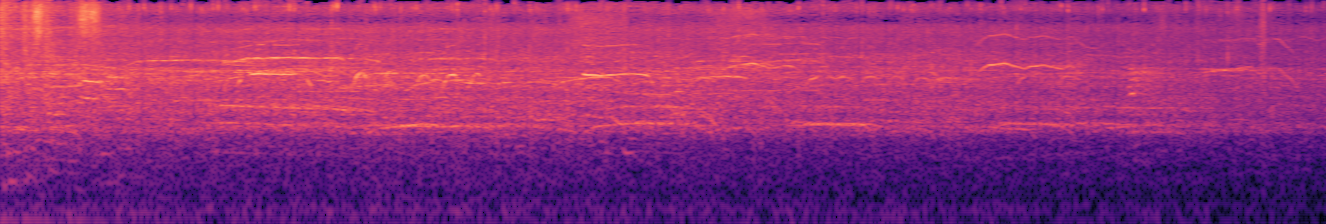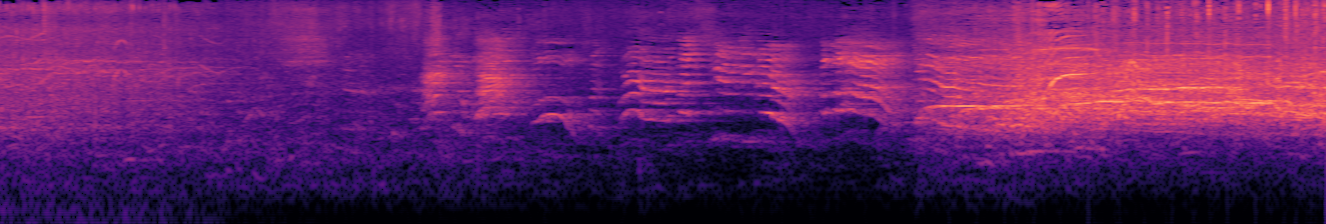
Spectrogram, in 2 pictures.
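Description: A crowd of young people cheers and chatters loudly in a large echoing hall.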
